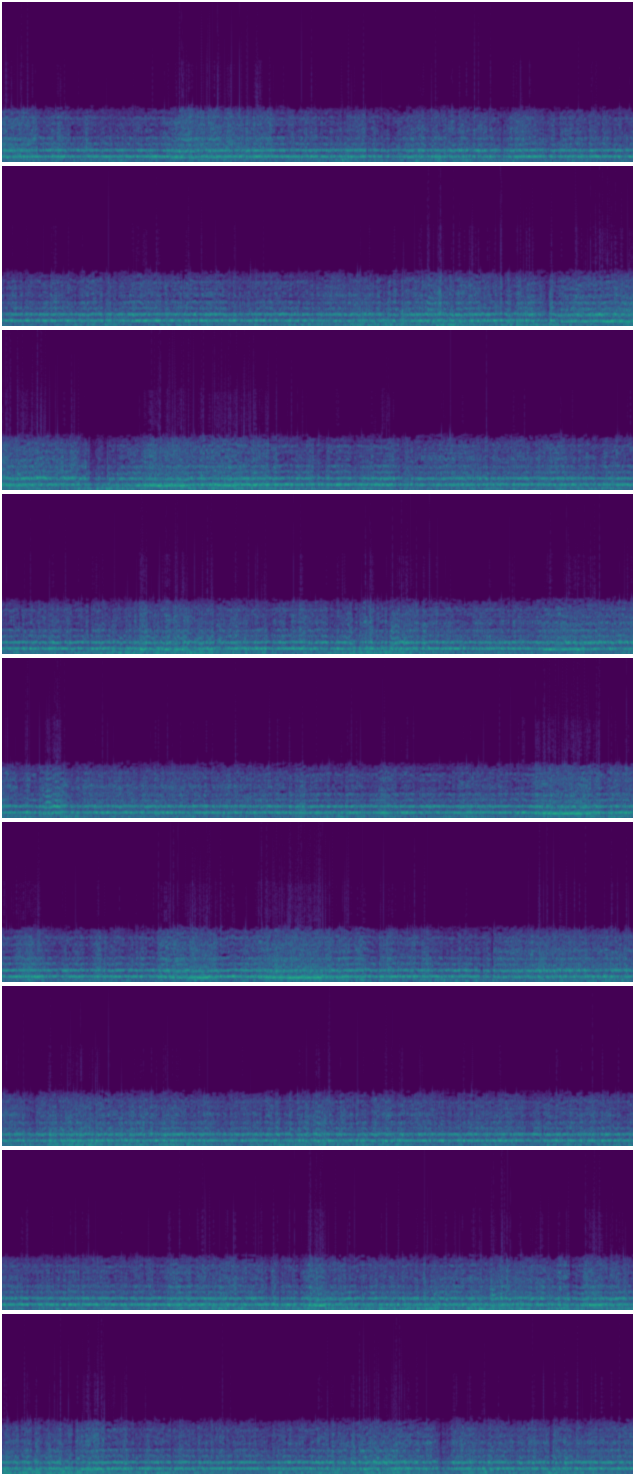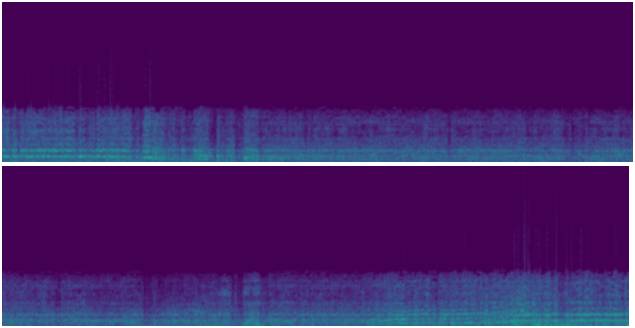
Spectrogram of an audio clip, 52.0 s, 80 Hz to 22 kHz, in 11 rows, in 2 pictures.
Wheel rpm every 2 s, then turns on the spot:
230, 230, 230, 230, 230, 220, 230, 230, 230, 230, 230, 230, 220, 230, 230, 230, 230, 230, 230, 230, 230, 230, 100, 70, 70, 170.
none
